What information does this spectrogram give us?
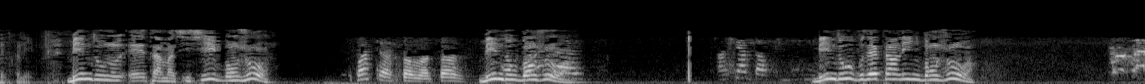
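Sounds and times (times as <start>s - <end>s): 
speech: 0.0s - 2.8s, 3.5s - 5.9s, 7.4s - 9.8s
low hum: 0.0s - 11.4s
rooster crowing in Massissi: 11.0s - 11.4s.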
